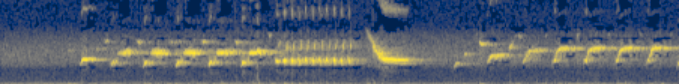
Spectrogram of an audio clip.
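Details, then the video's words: Old tape of Sebtaoui-style European goldfinch song: quick twittering phrases, then a buzzy rattling trill, a loud sharp downward-slurred note, a short pause, and more rhythmic repeated chirps. "Canto del jilguero antiguo شريط تغريد سبتاوي قدييييييم"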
